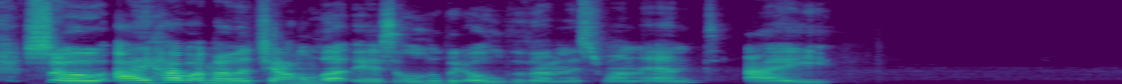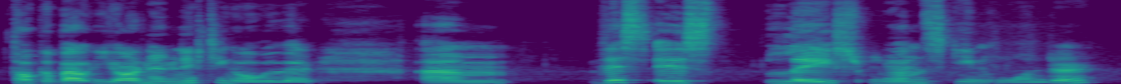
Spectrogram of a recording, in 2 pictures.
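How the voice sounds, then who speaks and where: A young woman, a native Icelandic speaker with an Icelandic accent, rambles casually through her book haul as a book vlogger, sighing and saying "um" along the way. Her voice is medium in pitch, her pace measured, and her tone sharp.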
